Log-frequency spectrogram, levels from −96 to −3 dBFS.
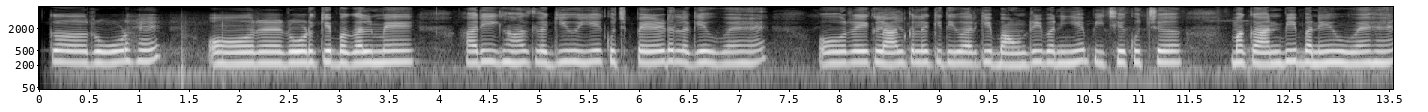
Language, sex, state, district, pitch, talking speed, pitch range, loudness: Hindi, female, Jharkhand, Jamtara, 240 Hz, 150 wpm, 235-245 Hz, -20 LUFS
